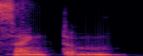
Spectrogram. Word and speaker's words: SNCTM: But it's spelled SNCTM. It's pronounced sanctum.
